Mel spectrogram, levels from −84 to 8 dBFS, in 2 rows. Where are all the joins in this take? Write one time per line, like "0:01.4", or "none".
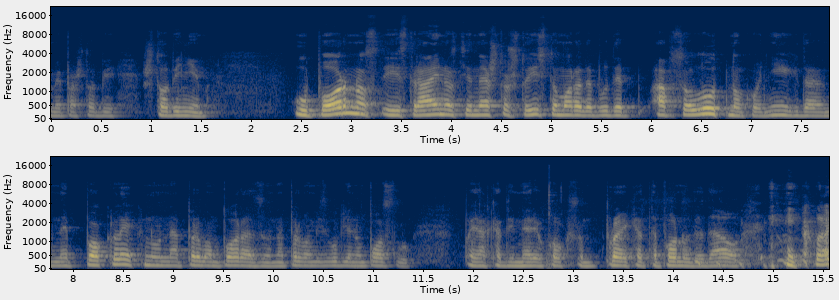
none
